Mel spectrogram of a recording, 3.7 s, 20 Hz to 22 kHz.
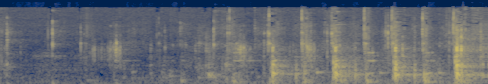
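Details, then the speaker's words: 2017 Infiniti Q50 Hybrid VQ35HR V6, rained-on engine on the stand with a hole in the oil pan, crank turned by hand at the loose crank bolt: rough uneven crunching and scraping about twice a second. "Uh-oh. Where's my prize? I heard it. Okay, so it's not good. Maybe we just need to go backwards. That sounds bad."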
